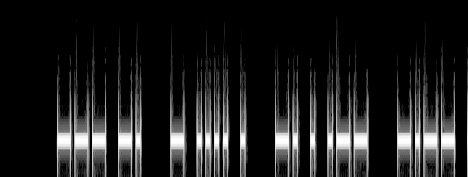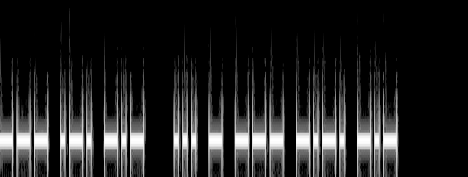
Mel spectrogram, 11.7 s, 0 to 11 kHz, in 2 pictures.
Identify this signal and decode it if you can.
Morse code, heard as a keyed tone, about 22 wpm, 700 Hz. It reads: ON THE NEW YORK STOCK
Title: Sets of 5 Words Encore 22wpm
